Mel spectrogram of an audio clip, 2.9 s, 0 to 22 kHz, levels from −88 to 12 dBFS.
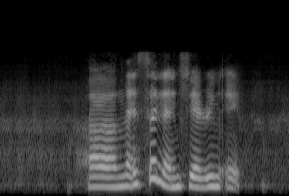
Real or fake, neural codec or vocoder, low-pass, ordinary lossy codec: fake; codec, 16 kHz, 1 kbps, FreqCodec, larger model; 7.2 kHz; none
